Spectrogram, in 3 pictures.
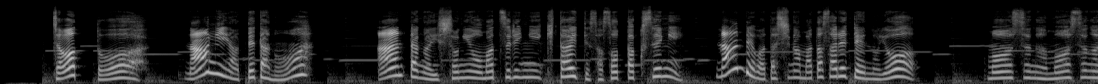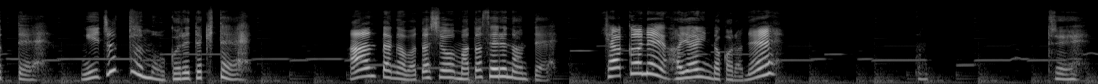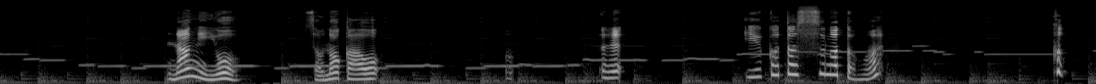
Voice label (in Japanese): ツンデレ幼馴染, ASMR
